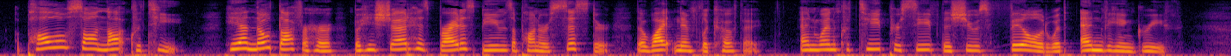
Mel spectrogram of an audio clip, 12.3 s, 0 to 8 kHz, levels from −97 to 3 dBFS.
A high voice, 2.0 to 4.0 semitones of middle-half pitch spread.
No: high, 225 Hz; average, 4.8 semitones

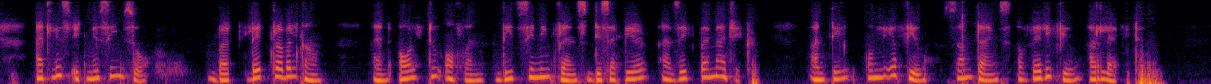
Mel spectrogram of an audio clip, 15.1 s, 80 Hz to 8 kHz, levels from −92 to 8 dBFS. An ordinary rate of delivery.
No: slow, 125 wpm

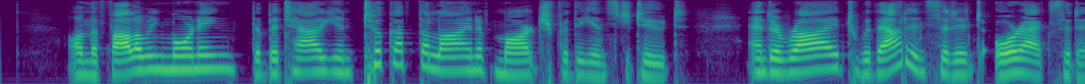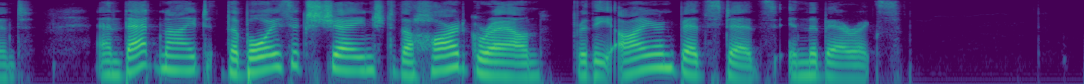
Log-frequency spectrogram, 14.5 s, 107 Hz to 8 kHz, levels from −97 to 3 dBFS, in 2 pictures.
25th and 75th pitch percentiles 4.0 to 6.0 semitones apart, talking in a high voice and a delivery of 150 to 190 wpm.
Yes: average, 4.7 semitones; high, 195 Hz; average, 155 wpm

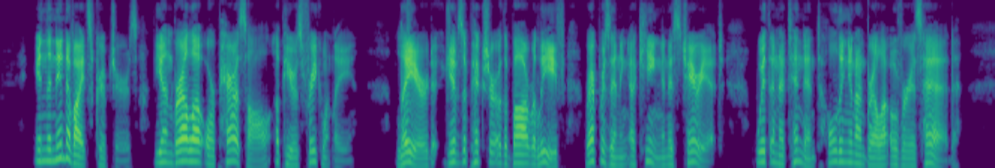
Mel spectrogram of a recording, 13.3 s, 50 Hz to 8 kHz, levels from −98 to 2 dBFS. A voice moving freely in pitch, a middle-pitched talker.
Yes: wide, 6.1 semitones; medium, 155 Hz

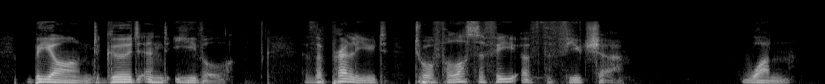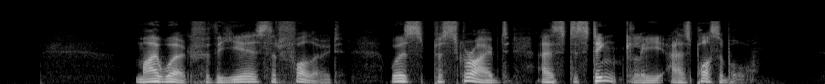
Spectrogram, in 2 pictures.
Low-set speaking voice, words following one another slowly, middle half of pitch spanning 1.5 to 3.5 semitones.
No: low, 105 Hz; slow, 100 wpm; average, 4.4 semitones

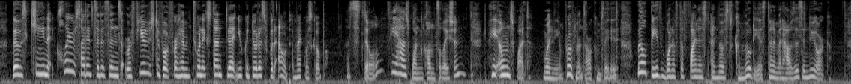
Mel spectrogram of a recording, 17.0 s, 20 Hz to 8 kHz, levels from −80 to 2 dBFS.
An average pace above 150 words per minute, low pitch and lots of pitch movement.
No: average, 160 wpm; high, 225 Hz; wide, 6.5 semitones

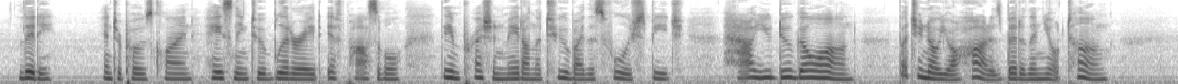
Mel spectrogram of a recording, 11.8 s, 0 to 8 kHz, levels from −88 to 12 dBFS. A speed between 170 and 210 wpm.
Yes: average, 175 wpm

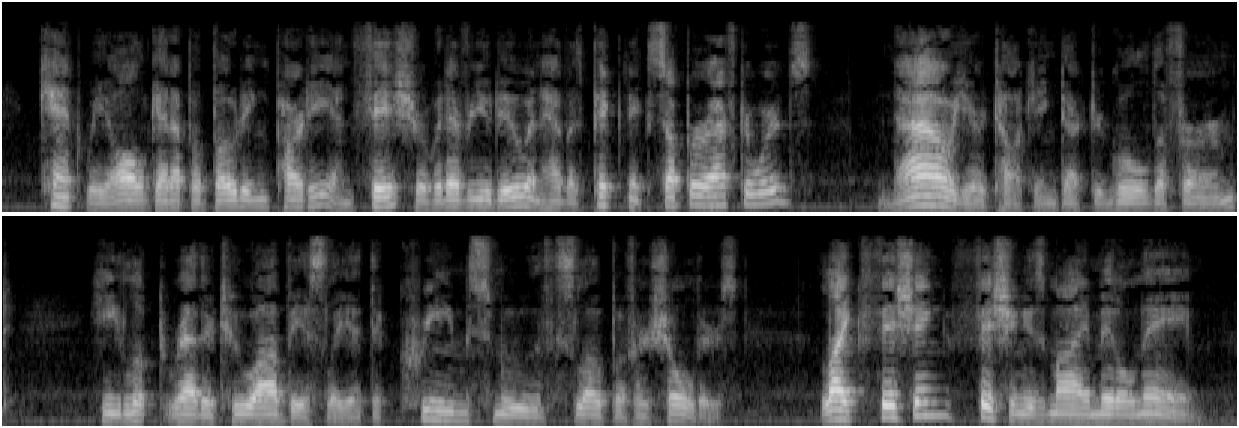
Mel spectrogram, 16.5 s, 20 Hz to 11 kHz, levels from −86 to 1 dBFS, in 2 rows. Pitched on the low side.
Yes: low, 120 Hz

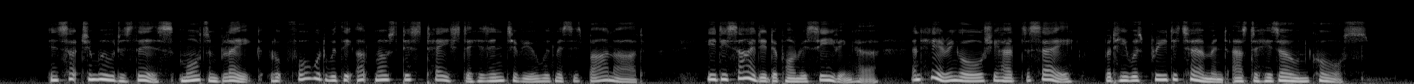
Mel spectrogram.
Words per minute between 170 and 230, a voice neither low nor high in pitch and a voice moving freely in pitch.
Yes: average, 180 wpm; medium, 170 Hz; wide, 6.0 semitones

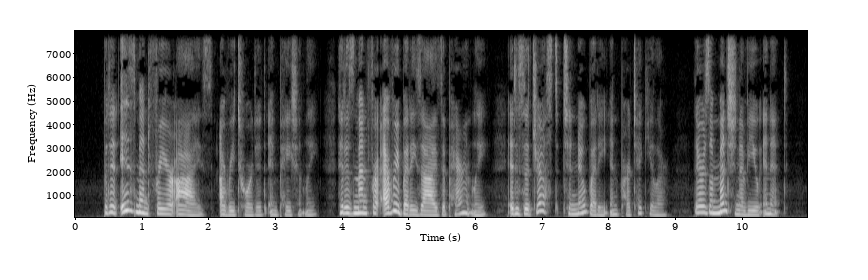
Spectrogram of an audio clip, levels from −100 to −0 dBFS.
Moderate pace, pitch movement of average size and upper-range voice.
No: average, 160 wpm; wide, 6.7 semitones; high, 205 Hz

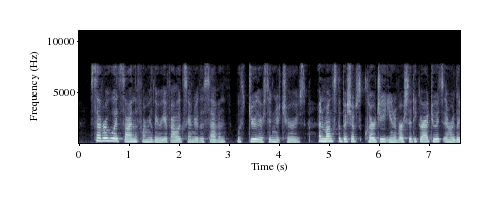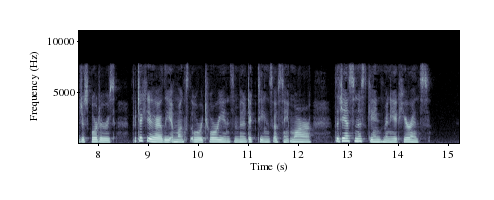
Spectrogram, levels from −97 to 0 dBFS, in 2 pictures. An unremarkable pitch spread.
Yes: average, 3.8 semitones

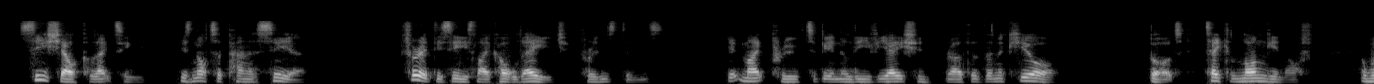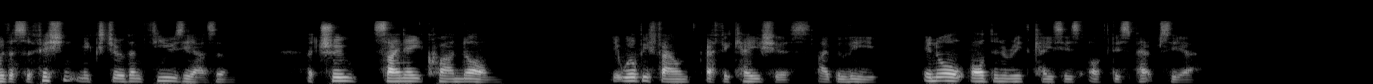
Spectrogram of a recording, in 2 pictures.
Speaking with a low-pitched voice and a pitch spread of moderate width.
Yes: low, 130 Hz; average, 3.2 semitones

